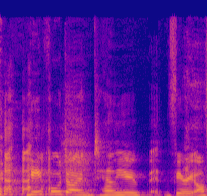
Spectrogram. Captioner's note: laughs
